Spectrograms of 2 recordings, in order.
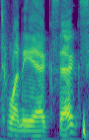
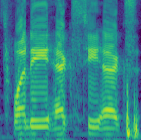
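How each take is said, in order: First: No 'tee' sound comes between the two X's. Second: A 'tee' sound comes between the two X's. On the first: The speaker calls it wrong. "It is not twenty X X" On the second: The speaker calls it right. "that is the official pronunciation of this game"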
